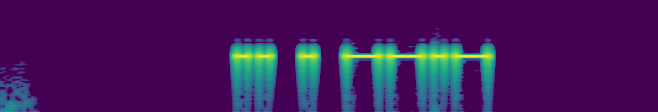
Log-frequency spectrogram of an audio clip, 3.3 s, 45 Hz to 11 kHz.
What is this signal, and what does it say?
Morse code, heard as a keyed tone, about 22 wpm, 700 Hz. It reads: IEQ
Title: USA Call Sign Postfixes - 3 Letters 22wpm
